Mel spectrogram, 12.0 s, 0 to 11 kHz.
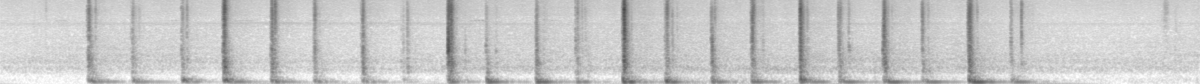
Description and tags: Sound of a person running on a wooden platform. Ambient sounds which also can be heard are the ocean and crickets in the background.
Recorded on the Zoom F4 and Rode M5's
